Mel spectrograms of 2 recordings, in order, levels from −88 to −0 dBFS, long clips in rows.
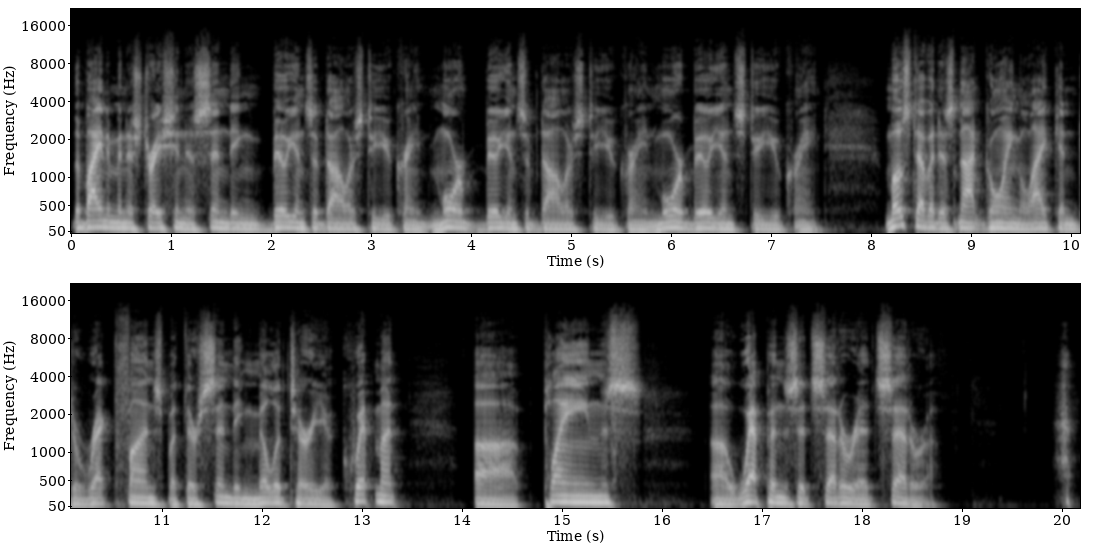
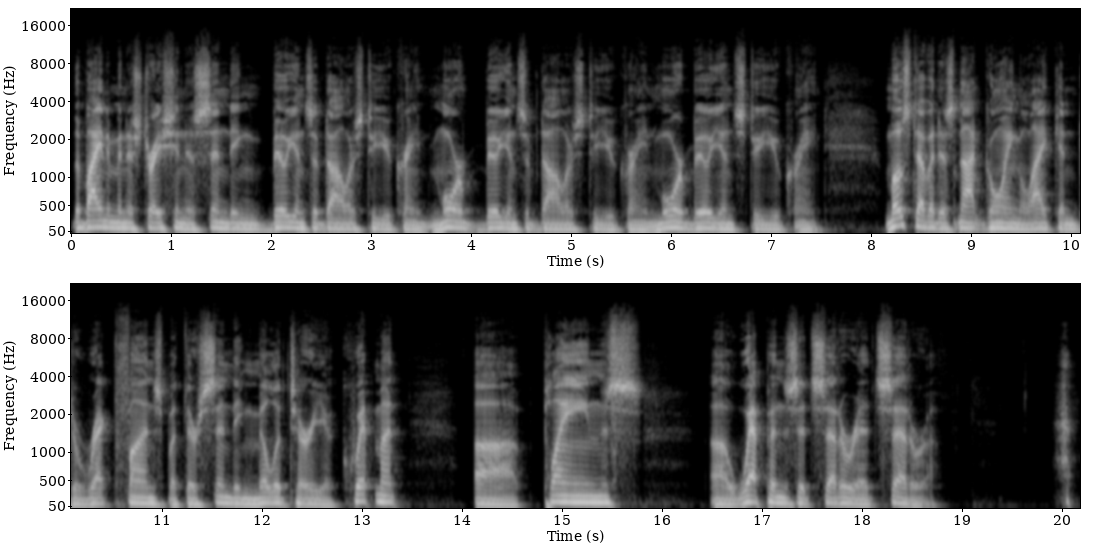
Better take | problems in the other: neither | none

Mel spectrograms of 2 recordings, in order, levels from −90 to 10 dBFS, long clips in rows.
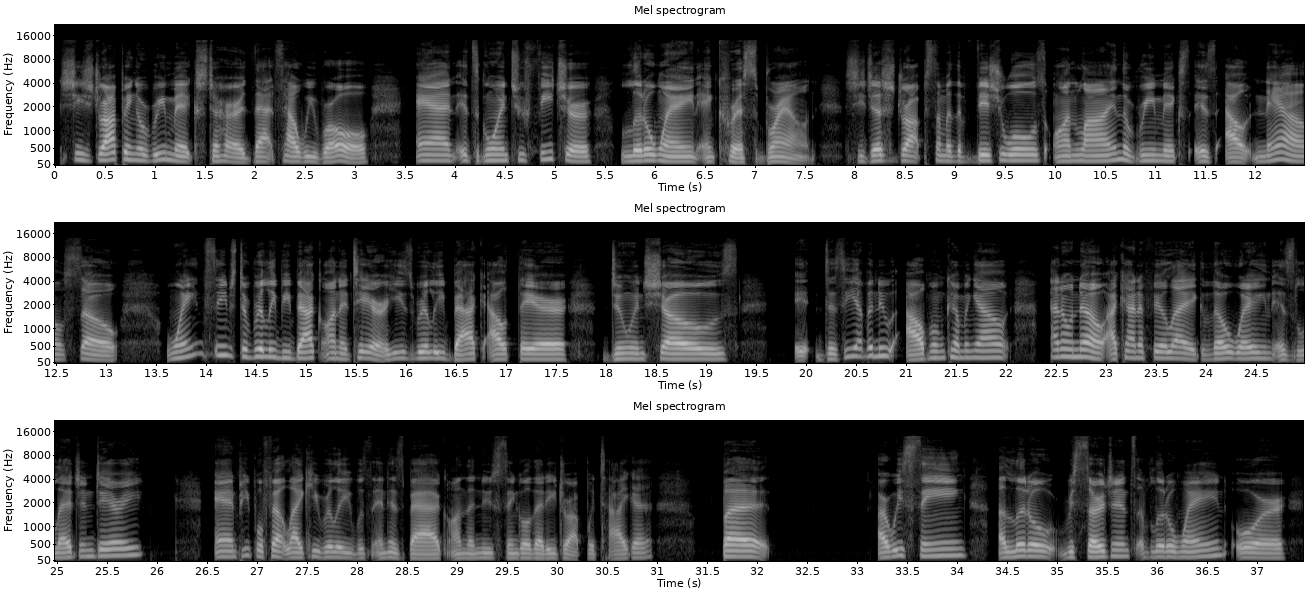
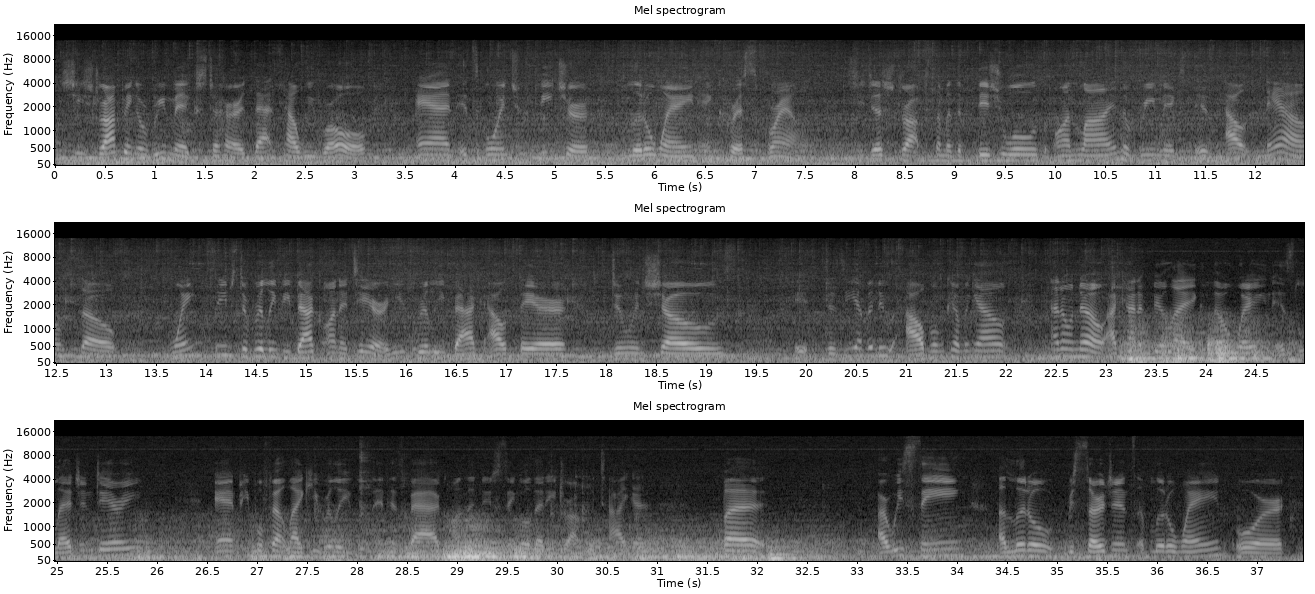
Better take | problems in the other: first | rain or running water; very loud; throughout; 3 dB above the speech

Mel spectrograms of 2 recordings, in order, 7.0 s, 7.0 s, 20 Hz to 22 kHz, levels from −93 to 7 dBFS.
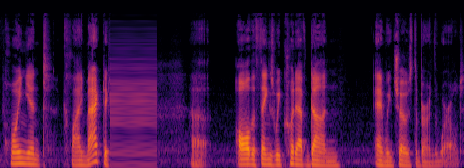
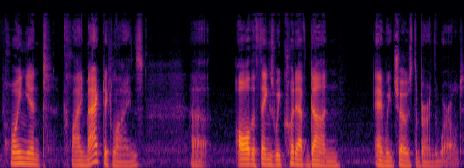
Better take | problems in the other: second | audio freezing; at 1.5 s for 0.5 s

